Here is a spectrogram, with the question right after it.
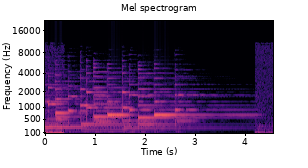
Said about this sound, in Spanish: Por ejemplo, los sonidos. ¿Has escuchado el rington de iPhone? ¿El ringtone de Nokia?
